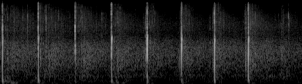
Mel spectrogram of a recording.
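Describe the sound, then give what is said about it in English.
An audience claps in unison, about ten sharp, steady claps spaced evenly apart at a brisk rhythm, with no talking over them. “Take out your hands and clap 10 times.”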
